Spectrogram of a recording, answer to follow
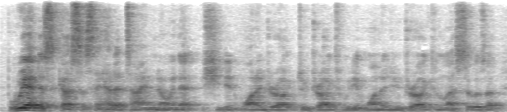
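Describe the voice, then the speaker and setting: A chiropractor in his thirties tells his patients rambling personal anecdotes in a casual, folksy way, restarting as he goes. His deep voice is flat and fast, recorded in an echoey room as storytelling to camera.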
